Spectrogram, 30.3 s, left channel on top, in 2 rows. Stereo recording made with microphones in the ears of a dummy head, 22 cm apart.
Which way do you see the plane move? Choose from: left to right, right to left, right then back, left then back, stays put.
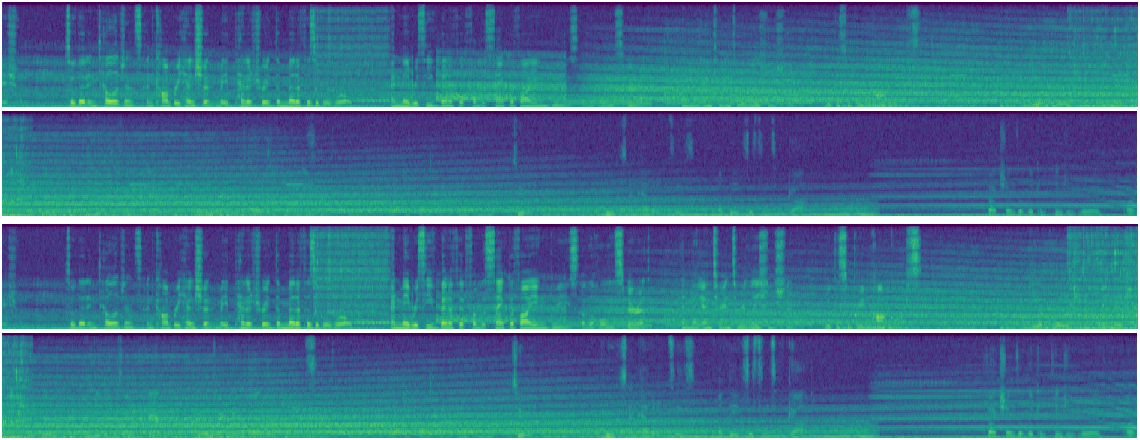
left to right.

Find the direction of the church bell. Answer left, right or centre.
left.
